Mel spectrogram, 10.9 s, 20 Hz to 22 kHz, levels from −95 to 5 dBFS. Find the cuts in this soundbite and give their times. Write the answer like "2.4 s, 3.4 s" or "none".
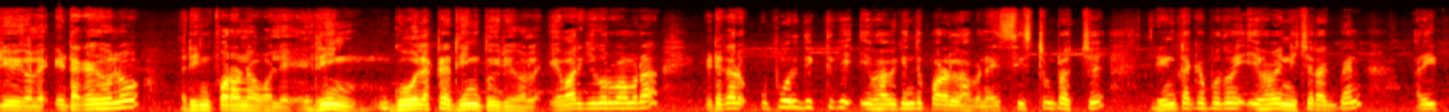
none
